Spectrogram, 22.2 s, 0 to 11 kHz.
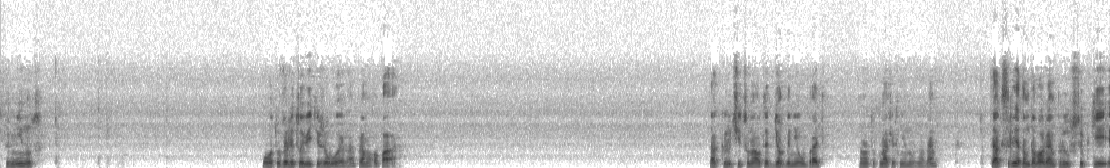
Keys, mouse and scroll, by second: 0.2 click, 2.0 click, 3.4-19.7 drag, 20.7 click, 21.9 click, 22.1-22.2 drag.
